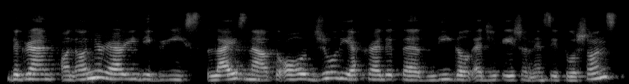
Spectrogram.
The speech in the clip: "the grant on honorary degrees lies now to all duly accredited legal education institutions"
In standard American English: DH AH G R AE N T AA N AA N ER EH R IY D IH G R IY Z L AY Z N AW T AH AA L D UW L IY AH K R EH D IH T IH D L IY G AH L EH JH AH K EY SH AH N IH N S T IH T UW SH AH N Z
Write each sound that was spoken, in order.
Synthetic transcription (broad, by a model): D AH G R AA N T AA N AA N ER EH R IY D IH G R IY S L AY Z N AW T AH AA L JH UW L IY AH K R EH D IH T IH D L IY G AH L EH JH AH K EY SH AH N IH N S T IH T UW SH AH N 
